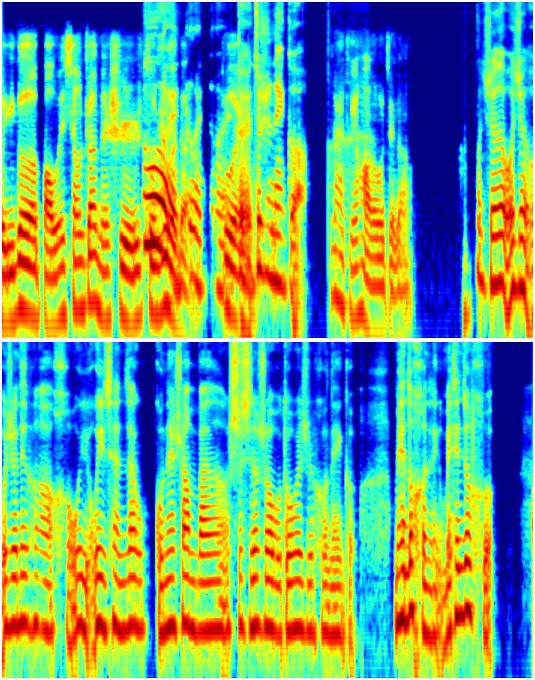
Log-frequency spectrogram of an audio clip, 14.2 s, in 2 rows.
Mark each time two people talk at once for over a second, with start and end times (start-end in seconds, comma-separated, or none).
1.9-3.4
